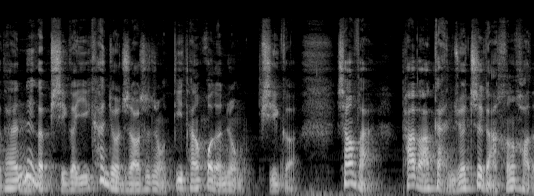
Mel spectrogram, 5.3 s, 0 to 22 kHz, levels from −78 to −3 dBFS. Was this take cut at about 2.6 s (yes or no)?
yes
